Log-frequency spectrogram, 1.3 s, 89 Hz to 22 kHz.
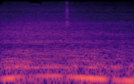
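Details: Ford Ranger 2.2, after fixing a crank-no-start (no fuel to injectors, PCM trouble code) and with no check engine light: engine picks up cleanly and holds a steady, even note with no knocks or misses; healthy rev.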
